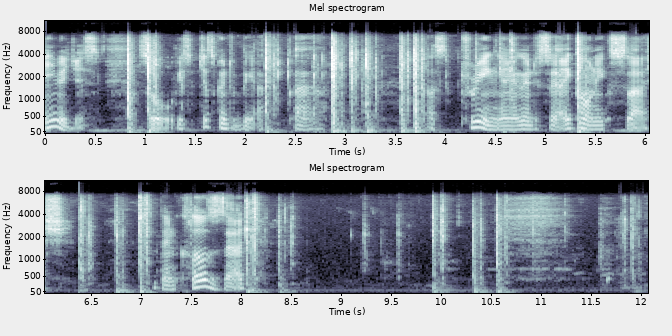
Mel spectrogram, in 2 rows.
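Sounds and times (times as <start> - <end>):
keyboard keystrokes: 4.5 - 5.4, 8.0 - 10.7, 11.6 - 12.0.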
